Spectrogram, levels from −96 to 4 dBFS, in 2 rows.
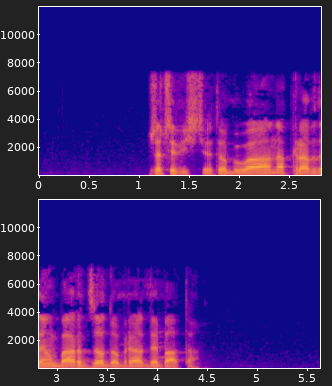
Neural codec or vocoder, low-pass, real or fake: none; 7.2 kHz; real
